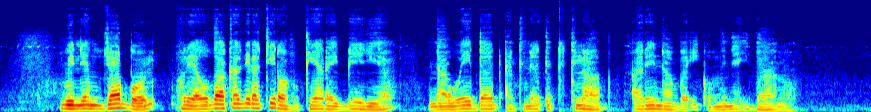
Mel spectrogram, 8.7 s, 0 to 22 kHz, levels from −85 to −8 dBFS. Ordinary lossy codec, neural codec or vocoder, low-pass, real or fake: none; codec, 44.1 kHz, 1.7 kbps, Pupu-Codec; none; fake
